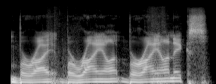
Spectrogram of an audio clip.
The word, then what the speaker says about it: Baryonyx: Baryonyx? Some sort of really weird pronunciation too. Baryonyx. It's a baryonyx. There we go. That's how it's pronounced.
